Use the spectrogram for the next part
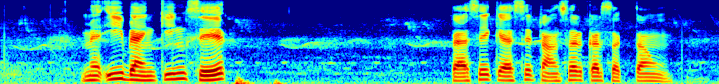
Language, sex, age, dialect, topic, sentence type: Hindi, male, 18-24, Marwari Dhudhari, banking, question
